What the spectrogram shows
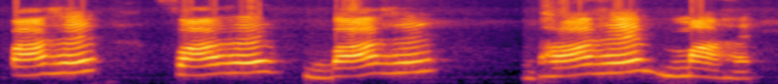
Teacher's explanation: ये प वर्ग का उच्चारण स्थान ओष्ठ से होता है।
